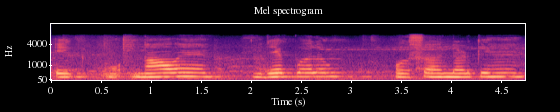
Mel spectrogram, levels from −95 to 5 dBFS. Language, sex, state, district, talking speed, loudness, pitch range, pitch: Hindi, male, Madhya Pradesh, Bhopal, 140 wpm, -14 LUFS, 230-250 Hz, 245 Hz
